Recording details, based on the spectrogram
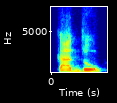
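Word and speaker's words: cadeau: So we read that whenever there is a C A, C O, and C U, it's pronounced as ka. We read these words kado, ku, kulchu. You see, the sound that's coming is k and not s.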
